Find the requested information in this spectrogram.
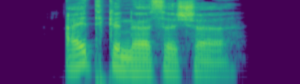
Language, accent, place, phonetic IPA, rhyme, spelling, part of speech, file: German, Germany, Berlin, [ˈaɪ̯tɡəˌnœsɪʃə], -aɪ̯tɡənœsɪʃə, eidgenössische, adjective, De-eidgenössische.ogg
- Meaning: inflection of eidgenössisch: 1. strong/mixed nominative/accusative feminine singular 2. strong nominative/accusative plural 3. weak nominative all-gender singular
